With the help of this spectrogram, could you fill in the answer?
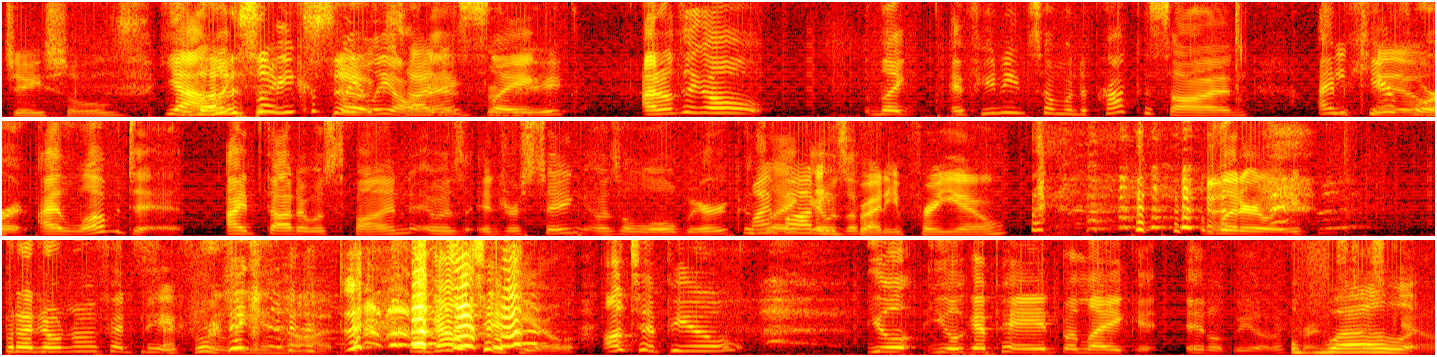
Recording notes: We're still in the process of figuring out our audio.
